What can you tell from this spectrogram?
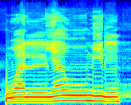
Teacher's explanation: Huruf ya kita ayun sekali karena terdapat waw sukun di depannya.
